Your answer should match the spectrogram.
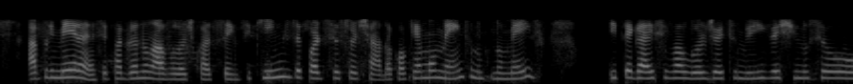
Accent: Campinas, São Paulo, Brazil; Eu sou aqui do interior, de Campinas, da região aqui de São Paulo.

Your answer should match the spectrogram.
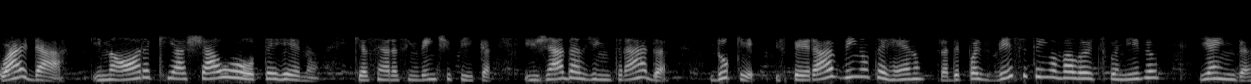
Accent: Itatiba, São Paulo, Brazil; como eu sou de Itatiba

